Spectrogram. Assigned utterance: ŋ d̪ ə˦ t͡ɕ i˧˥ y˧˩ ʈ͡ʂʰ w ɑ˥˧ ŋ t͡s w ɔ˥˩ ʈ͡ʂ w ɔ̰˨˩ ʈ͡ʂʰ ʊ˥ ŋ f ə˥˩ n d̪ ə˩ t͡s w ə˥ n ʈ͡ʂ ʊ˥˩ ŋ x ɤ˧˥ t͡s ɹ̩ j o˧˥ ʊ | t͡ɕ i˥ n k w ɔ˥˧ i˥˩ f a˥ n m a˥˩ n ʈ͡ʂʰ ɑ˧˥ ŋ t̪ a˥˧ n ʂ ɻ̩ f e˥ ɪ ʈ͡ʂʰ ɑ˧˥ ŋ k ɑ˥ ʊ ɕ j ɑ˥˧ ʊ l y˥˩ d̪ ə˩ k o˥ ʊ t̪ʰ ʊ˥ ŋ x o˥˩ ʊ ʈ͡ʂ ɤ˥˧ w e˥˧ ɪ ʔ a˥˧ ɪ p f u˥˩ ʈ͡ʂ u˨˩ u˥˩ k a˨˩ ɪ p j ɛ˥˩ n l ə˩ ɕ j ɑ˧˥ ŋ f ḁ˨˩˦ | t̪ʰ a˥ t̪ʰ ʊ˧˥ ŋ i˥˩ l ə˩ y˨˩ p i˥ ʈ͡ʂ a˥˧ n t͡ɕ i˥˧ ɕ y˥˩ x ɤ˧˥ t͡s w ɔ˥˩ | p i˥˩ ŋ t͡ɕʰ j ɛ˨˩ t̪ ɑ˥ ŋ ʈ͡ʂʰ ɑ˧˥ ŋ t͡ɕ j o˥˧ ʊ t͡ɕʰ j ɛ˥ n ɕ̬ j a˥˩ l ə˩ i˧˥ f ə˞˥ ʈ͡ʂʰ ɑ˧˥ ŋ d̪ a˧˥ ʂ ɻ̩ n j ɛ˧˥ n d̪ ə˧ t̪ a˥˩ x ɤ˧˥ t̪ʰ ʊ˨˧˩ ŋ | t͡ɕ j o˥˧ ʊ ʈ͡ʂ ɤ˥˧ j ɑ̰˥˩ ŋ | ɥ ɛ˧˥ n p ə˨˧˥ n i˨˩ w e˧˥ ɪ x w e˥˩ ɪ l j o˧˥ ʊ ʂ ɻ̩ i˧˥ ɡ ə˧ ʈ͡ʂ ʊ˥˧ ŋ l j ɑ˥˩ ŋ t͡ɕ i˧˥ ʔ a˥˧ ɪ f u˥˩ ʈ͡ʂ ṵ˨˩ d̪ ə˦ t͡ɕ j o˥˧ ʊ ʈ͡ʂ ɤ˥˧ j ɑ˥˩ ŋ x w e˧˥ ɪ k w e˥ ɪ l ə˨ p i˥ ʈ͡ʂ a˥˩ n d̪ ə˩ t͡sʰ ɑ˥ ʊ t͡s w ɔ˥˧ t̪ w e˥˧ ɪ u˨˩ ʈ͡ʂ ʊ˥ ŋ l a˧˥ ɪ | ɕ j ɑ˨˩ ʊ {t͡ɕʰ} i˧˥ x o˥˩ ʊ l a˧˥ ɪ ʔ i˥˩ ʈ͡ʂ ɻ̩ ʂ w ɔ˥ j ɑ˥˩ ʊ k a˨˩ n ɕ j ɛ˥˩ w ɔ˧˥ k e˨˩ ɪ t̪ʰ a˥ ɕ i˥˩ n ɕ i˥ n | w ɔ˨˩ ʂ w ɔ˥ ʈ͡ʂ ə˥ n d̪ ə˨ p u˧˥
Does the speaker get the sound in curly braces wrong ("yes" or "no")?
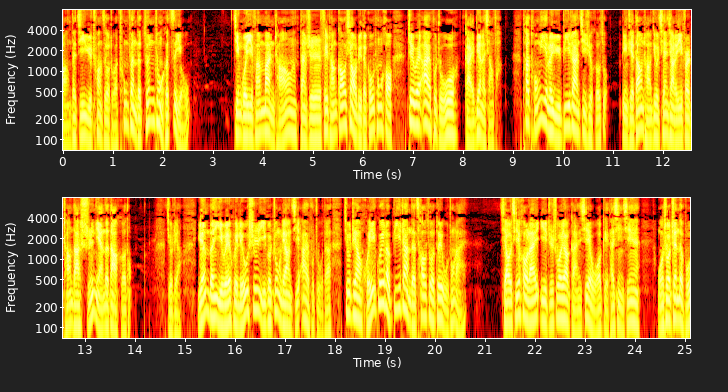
no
